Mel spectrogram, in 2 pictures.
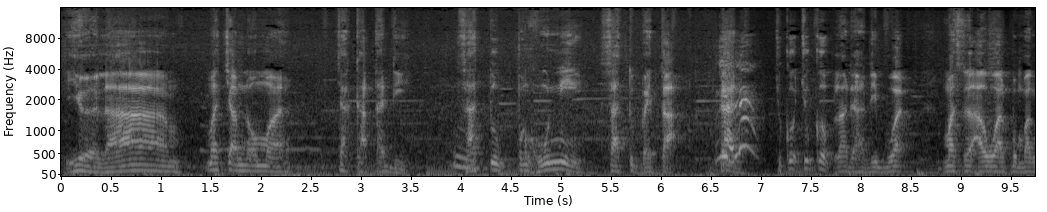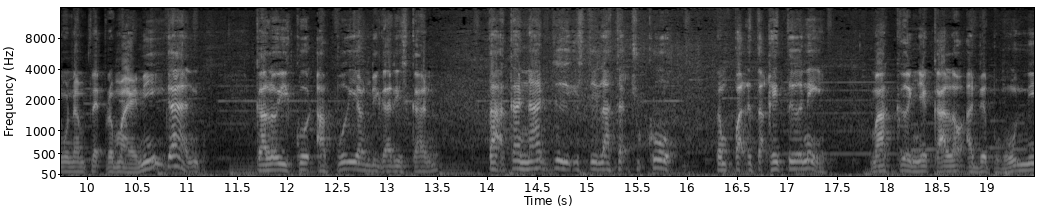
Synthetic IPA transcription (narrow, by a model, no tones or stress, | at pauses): ijəla | mat͡ʃamnɔmalt͡ʃakap̚t̪adḭsat̪upəŋɦunisat̪upet̪a̰ʔ | kant͡ʃukʊp̚t͡ʃukʊp̚ladadibuat̪̚ | masəa̰walpəmbaŋunanplɛp̚rəmaɛnikan | kalawikʊt̪̚apəjaŋdiɡaɾɪskan | t̪aʔkanadəist̪ilaht̪aʔt͡ʃukʊp̚t̪əmpat̪̚ət̪aʔket̪ənih | makəɲəkalaʔadapəŋhuni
